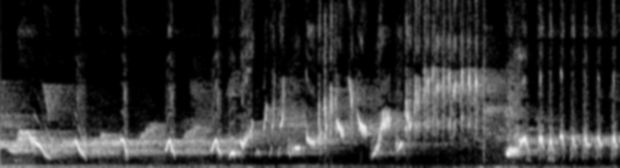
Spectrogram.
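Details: Wild white-rumped shama in full song: sweeping downslurred whistles open the phrase, then rapid rising notes and buzzy trills, closing with a quick series of clipped chirps.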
